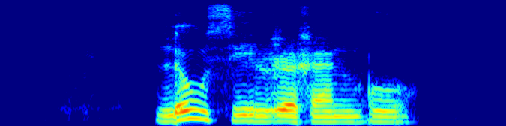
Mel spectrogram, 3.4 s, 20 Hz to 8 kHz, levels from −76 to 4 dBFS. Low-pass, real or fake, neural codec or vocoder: 7.2 kHz; fake; codec, 16 kHz, 4 kbps, FunCodec, trained on Chinese and English, 50 frames a second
